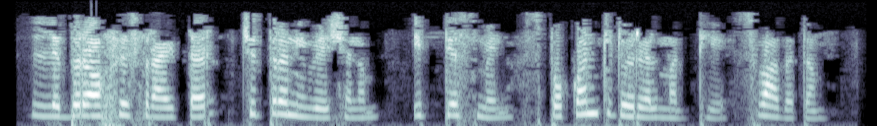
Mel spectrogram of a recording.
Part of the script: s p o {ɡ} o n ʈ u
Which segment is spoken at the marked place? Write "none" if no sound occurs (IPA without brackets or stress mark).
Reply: k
